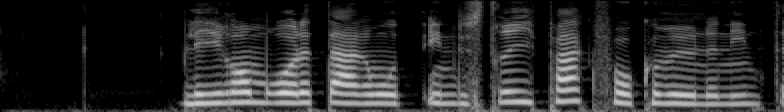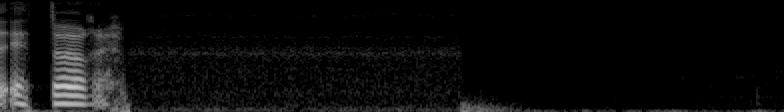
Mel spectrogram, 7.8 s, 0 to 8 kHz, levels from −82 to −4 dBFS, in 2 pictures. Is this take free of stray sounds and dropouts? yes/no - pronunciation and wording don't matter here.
yes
